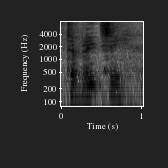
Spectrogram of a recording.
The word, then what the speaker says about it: Tbilisi: Vincent in Ohio, Tbilisi in Georgia. I like saying Tbilisi. – Is that how you say it, is it? – Yeah. – I think it's Tbilisi.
